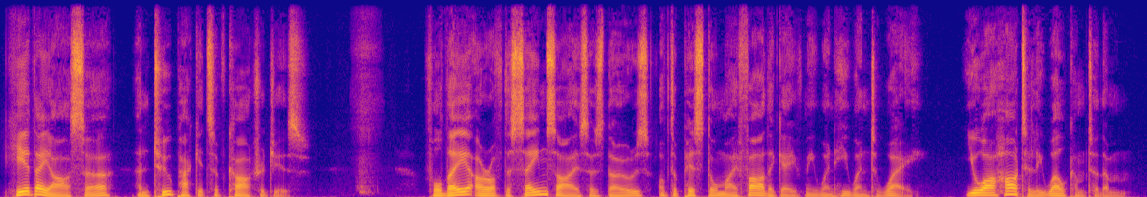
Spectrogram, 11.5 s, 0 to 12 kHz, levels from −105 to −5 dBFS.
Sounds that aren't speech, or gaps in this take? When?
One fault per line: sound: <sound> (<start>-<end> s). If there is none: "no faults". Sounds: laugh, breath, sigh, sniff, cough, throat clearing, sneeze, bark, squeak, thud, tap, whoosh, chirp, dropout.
sound: sniff (3.5-3.9 s)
